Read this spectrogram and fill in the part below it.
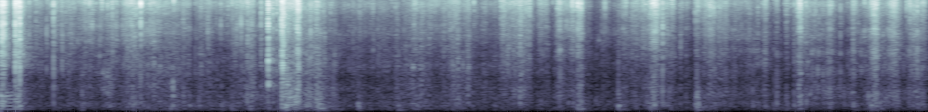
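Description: Large Temu parcels sealed with tape are unwrapped close up, with continuous crinkling and crumpling of plastic and sharp tearing bursts over about nine seconds, with no talk.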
